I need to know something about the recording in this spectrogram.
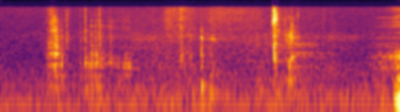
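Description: Faint handling noise: a few soft clicks and rustles as a hand-held electroacupuncture unit's case is turned over in the hands, over quiet room tone.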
